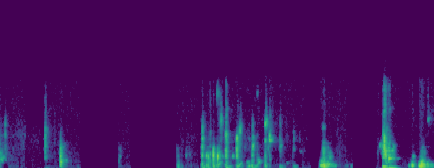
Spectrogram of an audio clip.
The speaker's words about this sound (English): Okay. Sorry for a second. I'm gonna drink some water.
